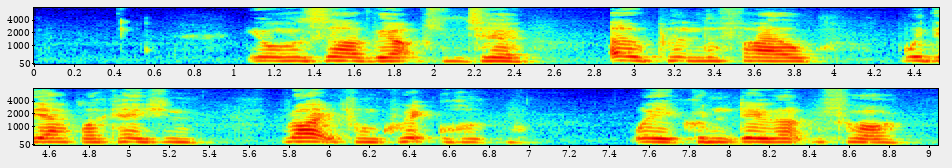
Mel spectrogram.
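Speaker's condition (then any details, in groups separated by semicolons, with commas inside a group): Cerebral palsy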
